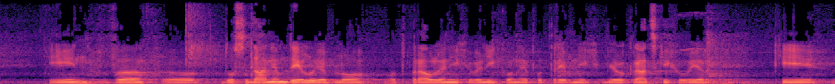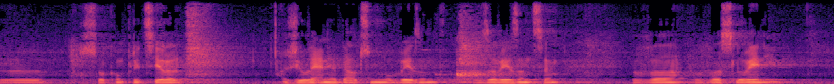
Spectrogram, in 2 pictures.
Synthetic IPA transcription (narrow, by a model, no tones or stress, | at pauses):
invə | d̪ɔsɛd̪aːnjɛmd̪eːlujɛbloɔt̪pɾaːwlɛnixʋɛliːkɔnɛpɔt̪ɾeːbnixbiɾɔkɾaːt̪skixɔʋiːɾ | kʰi | sɔkɔmplit̪siːɾal | ʒiwlɛːnjɛd̪awt͡ʃnimɔbezzaʋeːzant̪sɛm | ʋəʋəslɔʋeːnii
